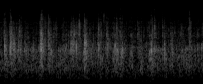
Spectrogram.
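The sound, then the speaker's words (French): Church audience applauding: faint, continuous clapping from many people, with crisp scattered hand claps across the whole stretch. “Ceux qui le croient et qui le vivent, est-ce qu'on peut applaudir notre Dieu?”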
